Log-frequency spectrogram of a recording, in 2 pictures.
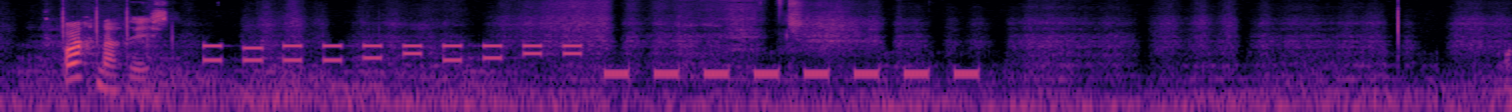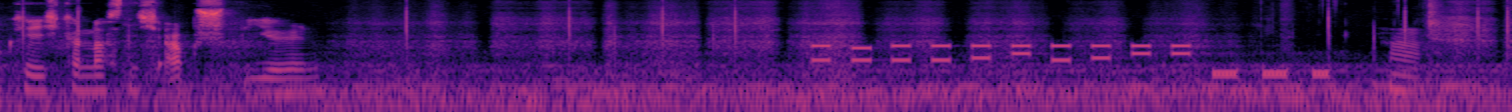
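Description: A mobile phone's keys beep in quick, short tones.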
